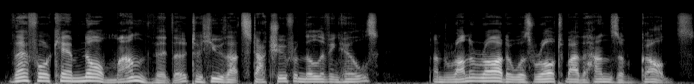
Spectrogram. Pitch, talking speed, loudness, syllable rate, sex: 120 Hz, 190 wpm, -20 LUFS, 5.0 syllables/s, male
